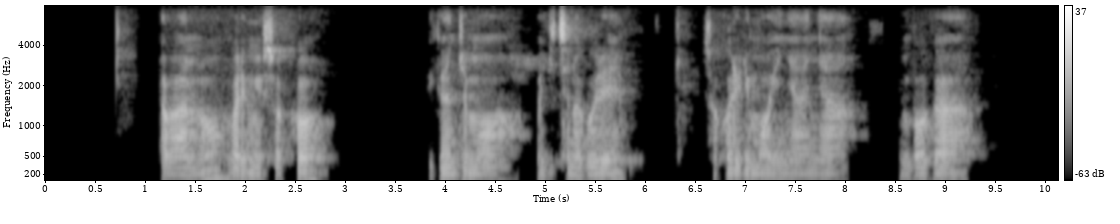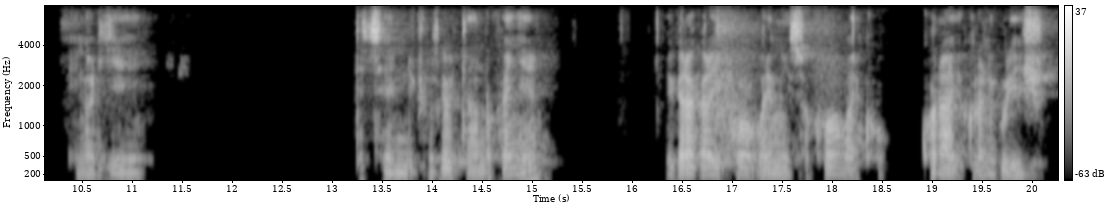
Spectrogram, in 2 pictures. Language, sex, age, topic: Kinyarwanda, male, 18-24, finance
